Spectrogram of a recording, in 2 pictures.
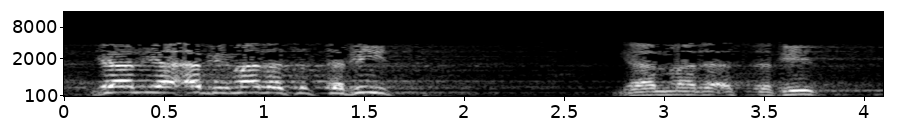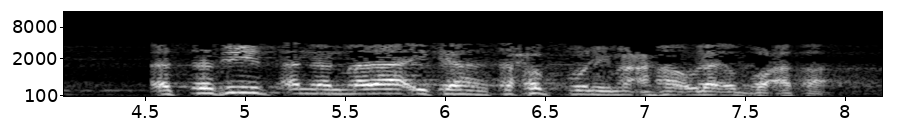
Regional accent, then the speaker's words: Mazal, Saudi Arabia; وأذكر أن في قريتنا عندنا قرية على طريق مكة اسمها مزعل، قرية صغيرة،

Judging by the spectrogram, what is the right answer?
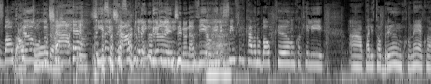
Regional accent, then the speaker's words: Guarulhos, São Paulo, Brazil; Sim, eu sou paulista. Eu sou paulista e sou de Guarulhos.

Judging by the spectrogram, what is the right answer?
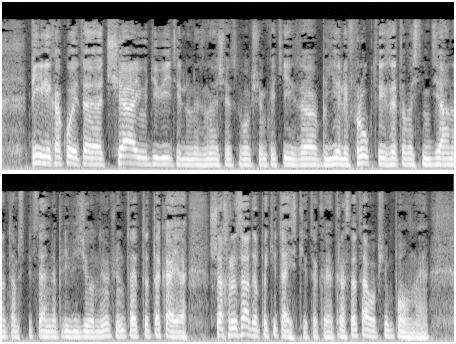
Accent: Far East, Russia; also born or lived in Khabarovsk / Kamchatka / Vladivostok / Blagoveshchensk; Я с Дальнего Востока. Я прожил, родился и прожил первую часть жизни на Дальнем Востоке. Родился под Комсомольском на Амуре, жил в Хабаровске, заканчивал школу на Камчатке, учился во Владивостоке и жил еще какое-то время в Благовещенске.

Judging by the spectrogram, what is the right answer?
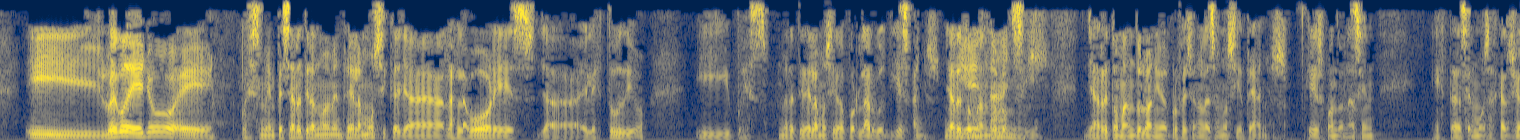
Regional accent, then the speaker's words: Cauca, Colombia; porque yo soy del Cauca, y el Valle del Cauca es otro departamento, ¿no?

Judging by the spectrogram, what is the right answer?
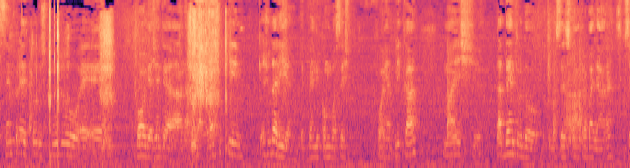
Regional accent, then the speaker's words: Huambo, Angola; eu sou do AMBO, e o AMBO, ele tinha uma grande oportunidade de ser muito

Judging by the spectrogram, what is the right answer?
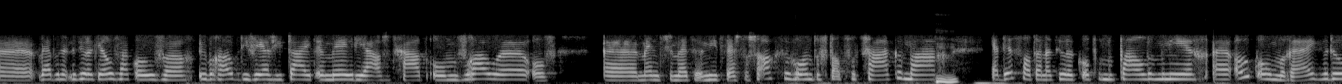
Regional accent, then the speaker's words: Limburg, Netherlands; En waarschijnlijk hoor je het wel, maar ik kom uit Limburg.

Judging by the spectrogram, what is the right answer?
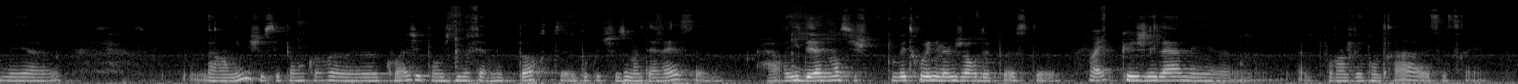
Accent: Nancy, Grand Est, France; Ouais, je viens de Nancy, en fait, à la base.

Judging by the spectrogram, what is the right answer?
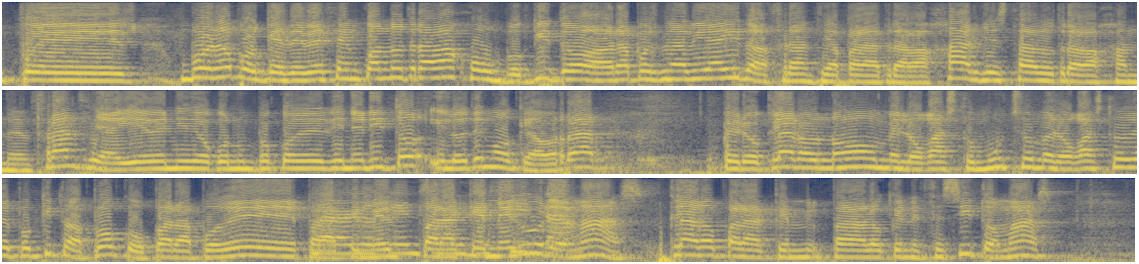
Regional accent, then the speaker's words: Madrid, Community of Madrid, Spain; born there; Pero yo he nacido en Madrid.

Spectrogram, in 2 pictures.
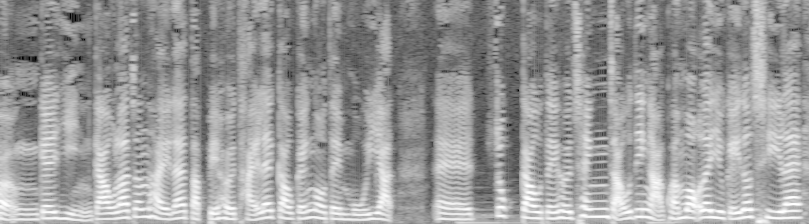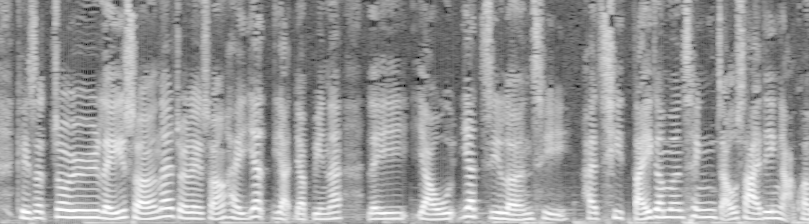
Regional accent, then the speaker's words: China; 譬如我哋中國人啦，中意損骨，中意食硬嘢啊

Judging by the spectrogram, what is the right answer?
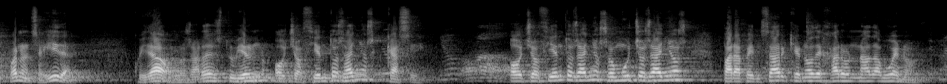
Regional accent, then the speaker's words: Tarragona, Catalonia, Spain; Yo mismo soy catalán, yo procedo de Tarragona, yo hablo catalán, hablo francés también, hablo italiano también

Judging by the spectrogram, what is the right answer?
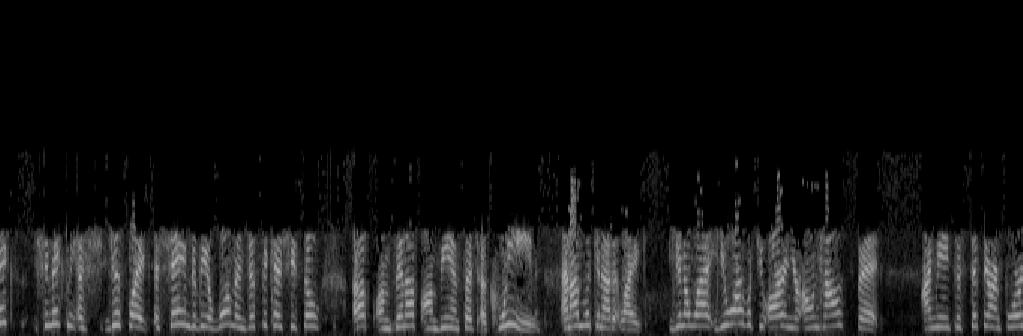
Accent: United States; But in my opinion, I'm proud that I'm an American.

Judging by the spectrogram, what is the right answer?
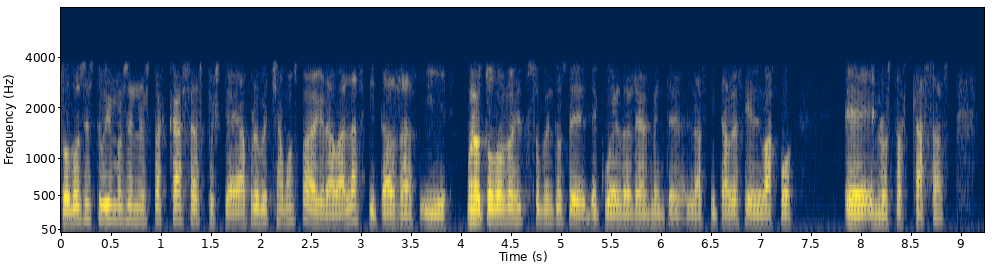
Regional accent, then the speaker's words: Germany; empezamos en el 2000 en Alemania, que yo soy natural de Alemania

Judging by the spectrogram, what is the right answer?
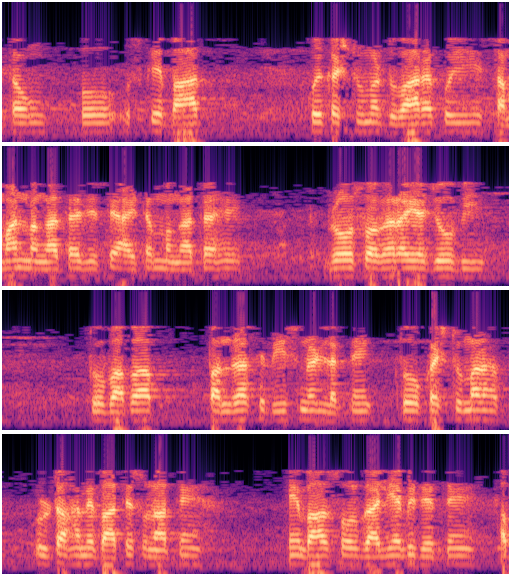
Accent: Karachi, Sindh, Pakistan; میرا تعلق کراچی شہر سے ہے, میں ایک مقامی ہوٹل پہ کام کرتا ہوں.

